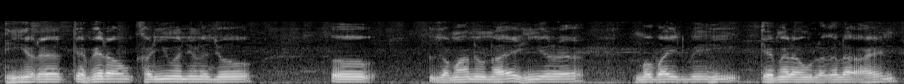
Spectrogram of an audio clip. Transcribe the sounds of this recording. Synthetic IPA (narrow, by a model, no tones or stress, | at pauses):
ɦĩːəɾkɛːmeːɾaːũkʰɐɽ̤ijũʋɐɲəɽ̃ʊ̆d͡ʑoː | zɐmaːnũnaːɦeɦĩːəɾ | moːbaːɪlmẽɦḭ̃keːmeɾaːũlɐɠə̃laːɦɪnɪ̆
